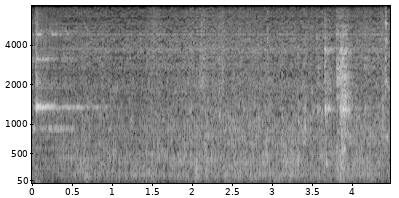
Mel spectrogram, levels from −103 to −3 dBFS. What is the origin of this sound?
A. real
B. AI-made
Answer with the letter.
B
